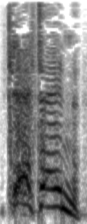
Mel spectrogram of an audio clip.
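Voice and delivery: high, urgent shout. A narrator's reading. Hiccup orders the dragon into the tunnel, shouting. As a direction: shout it as a command. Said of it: "shouted Hiccup".

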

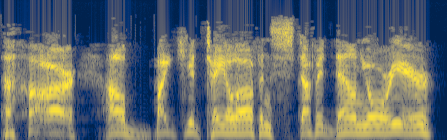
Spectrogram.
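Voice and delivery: high gruff pirate bluster; playful threat yelled across water; mock threatening shout. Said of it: "He shouted then".

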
